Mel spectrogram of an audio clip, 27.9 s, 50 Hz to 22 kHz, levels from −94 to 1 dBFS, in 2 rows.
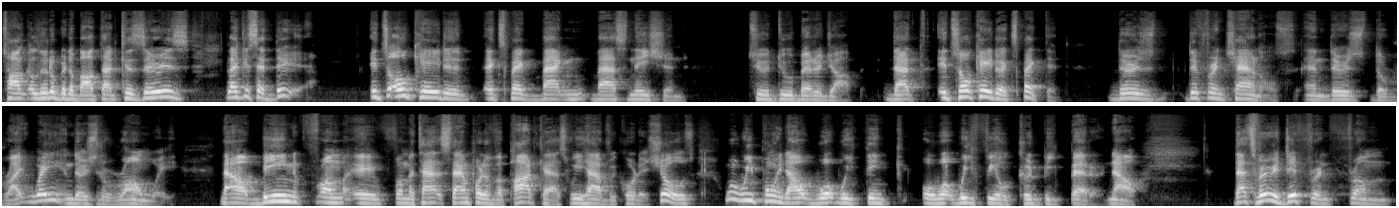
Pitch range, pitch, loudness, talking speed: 130-170 Hz, 145 Hz, -19 LUFS, 165 wpm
